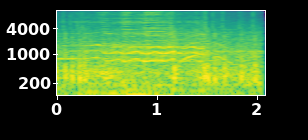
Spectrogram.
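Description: Live ranchera band with accordion and guitars playing, a voice holding a wavering note in the middle, and many sharp pops crackling over the music.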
